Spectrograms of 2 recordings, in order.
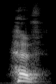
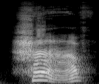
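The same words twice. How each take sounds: First: The word has a weak schwa vowel. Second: The word has a full, strong vowel. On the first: "we say have" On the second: "instead of have"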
